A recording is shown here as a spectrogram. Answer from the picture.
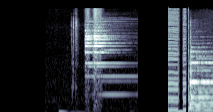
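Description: Bell-ding sound effect of a subscribe-button animation: a short swish, then a ringing chime that fades over about a second. Guitar music starts near the end.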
